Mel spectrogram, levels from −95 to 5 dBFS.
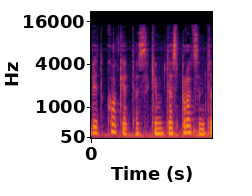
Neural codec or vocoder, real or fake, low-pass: none; real; 14.4 kHz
